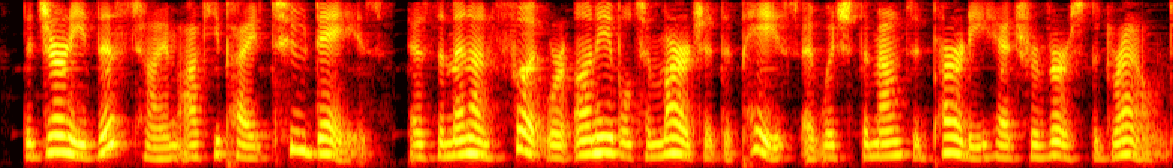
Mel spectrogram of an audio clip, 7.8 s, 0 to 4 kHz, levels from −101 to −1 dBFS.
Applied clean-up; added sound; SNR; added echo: neural mask model DeepFilterNet 3.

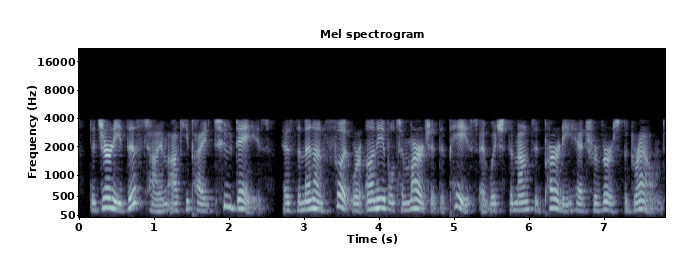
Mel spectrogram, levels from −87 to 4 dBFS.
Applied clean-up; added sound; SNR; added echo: neural mask model Resemble Enhance denoiser.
